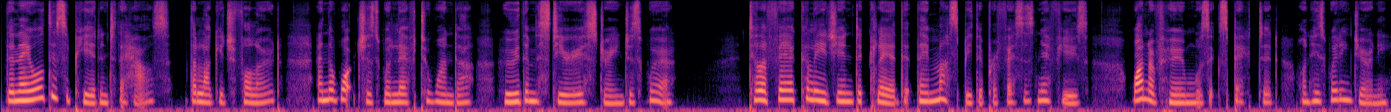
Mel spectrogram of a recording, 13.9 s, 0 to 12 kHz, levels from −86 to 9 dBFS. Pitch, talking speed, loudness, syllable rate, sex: 225 Hz, 185 wpm, -21 LUFS, 6.1 syllables/s, female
